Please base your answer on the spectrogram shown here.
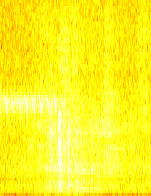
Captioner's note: laughter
